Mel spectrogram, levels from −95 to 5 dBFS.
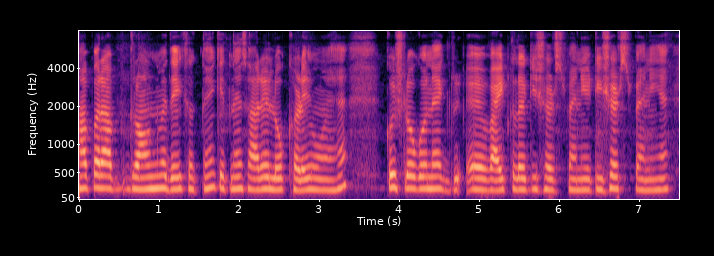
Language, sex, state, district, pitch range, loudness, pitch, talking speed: Hindi, female, Jharkhand, Jamtara, 195-215 Hz, -16 LUFS, 205 Hz, 185 wpm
